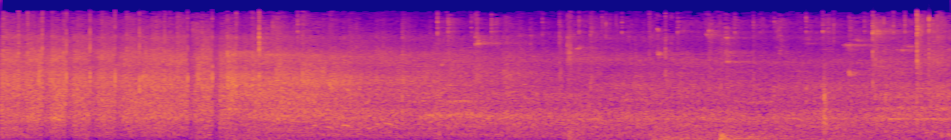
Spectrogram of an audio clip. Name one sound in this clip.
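Many people chatter in a large echoing hall.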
